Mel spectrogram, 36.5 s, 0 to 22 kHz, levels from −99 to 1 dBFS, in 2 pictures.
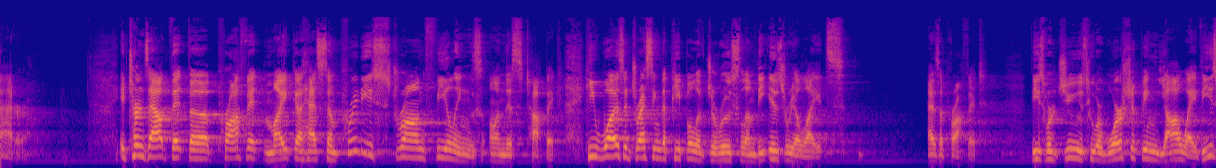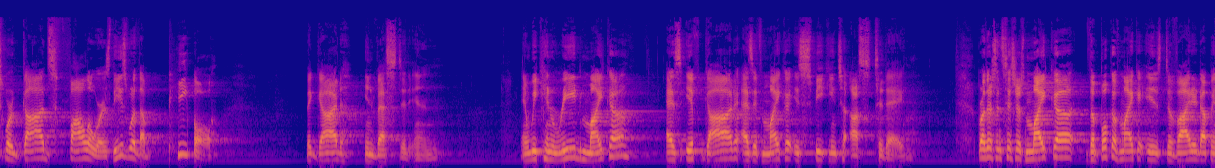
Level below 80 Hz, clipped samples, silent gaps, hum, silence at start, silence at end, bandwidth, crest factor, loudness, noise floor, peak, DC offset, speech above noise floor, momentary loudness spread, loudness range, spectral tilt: -84 dBFS; under 0.1%; none; none; 0 s; 0 s; 15 kHz; 24 dB; -34 LUFS; -81 dBFS; -10 dBFS; under 0.1%; 47 dB; 13 LU; 8 LU; -3 dB/octave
